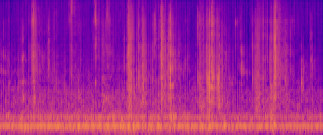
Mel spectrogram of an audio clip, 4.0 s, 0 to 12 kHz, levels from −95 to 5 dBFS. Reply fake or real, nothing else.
fake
